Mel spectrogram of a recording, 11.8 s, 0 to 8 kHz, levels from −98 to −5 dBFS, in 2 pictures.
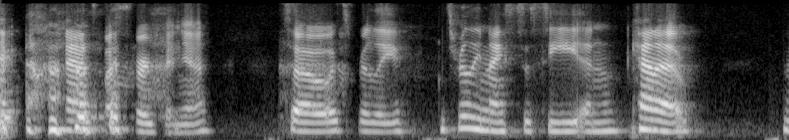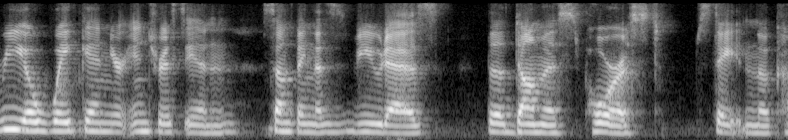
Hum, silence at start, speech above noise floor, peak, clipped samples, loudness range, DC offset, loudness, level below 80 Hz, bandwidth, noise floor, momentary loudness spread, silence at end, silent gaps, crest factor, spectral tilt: none; 0 s; 41 dB; -2 dBFS; under 0.1%; 6 LU; under 0.1%; -21 LUFS; -64 dBFS; 7.6 kHz; -62 dBFS; 14 LU; 0 s; none; 18 dB; -4.5 dB/octave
